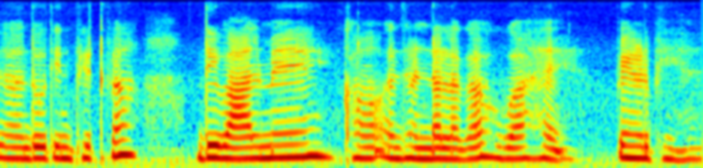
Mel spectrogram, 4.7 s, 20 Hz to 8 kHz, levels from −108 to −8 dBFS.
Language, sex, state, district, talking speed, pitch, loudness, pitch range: Hindi, female, Chhattisgarh, Korba, 180 wpm, 200 Hz, -16 LUFS, 190-210 Hz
